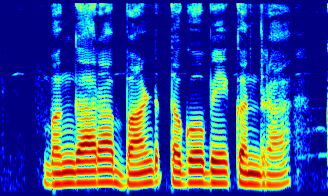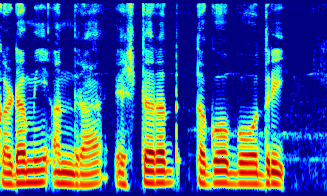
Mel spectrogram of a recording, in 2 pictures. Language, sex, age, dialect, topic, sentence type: Kannada, male, 25-30, Dharwad Kannada, banking, question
